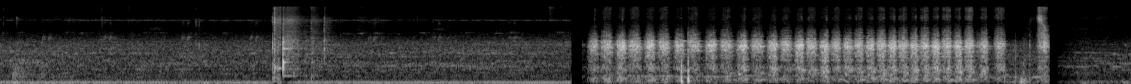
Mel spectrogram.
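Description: Hand saw cutting through a green bamboo pole in rapid, even back-and-forth strokes, starting about halfway through and stopping shortly before the end. Before the sawing there is only a steady low hum and one sharp click.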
